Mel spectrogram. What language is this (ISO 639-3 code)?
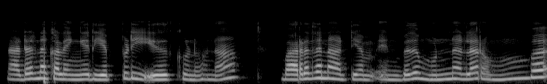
tam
